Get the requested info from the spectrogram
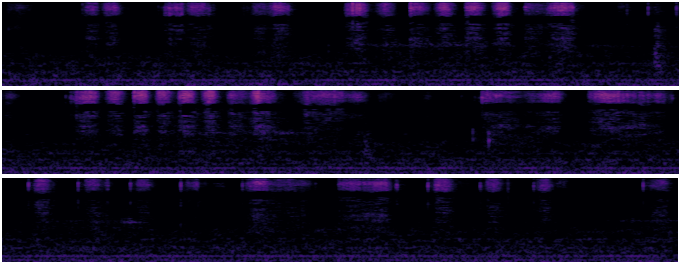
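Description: Black Sharpie permanent marker drawing on a brown sheet in many short, quick strokes.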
